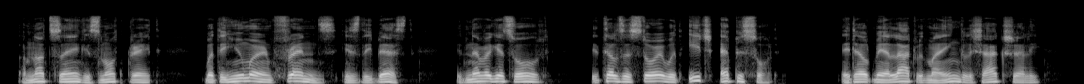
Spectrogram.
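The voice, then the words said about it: French accent. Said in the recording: “Her French accent”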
